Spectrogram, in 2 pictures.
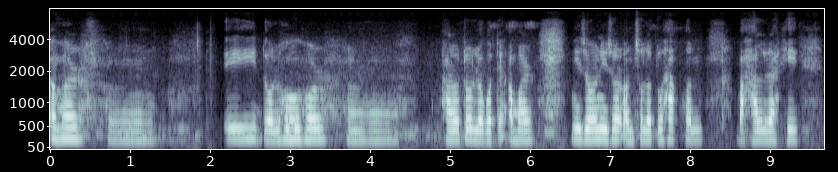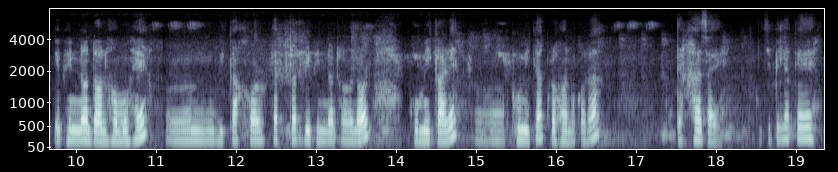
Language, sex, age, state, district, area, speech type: Assamese, female, 30-45, Assam, Goalpara, rural, spontaneous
